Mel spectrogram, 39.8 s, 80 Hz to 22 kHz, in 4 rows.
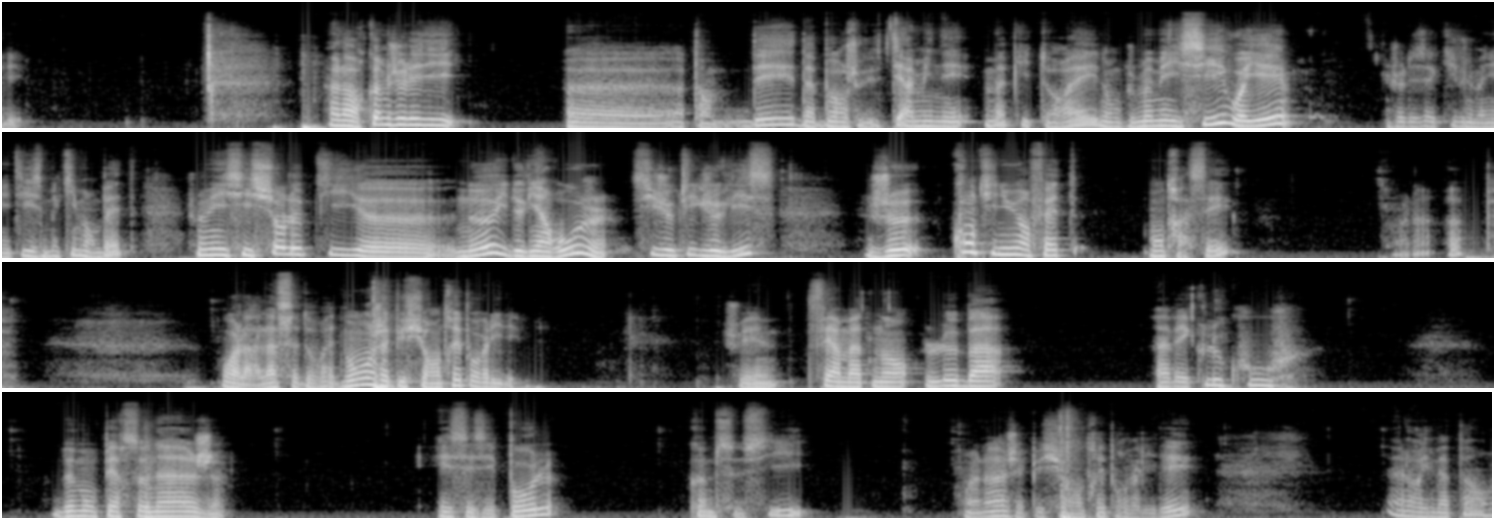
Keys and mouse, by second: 0.9 click, 2.0 KP_Subtract, 2.8 click, 3.9 click, 5.7 click, 9.7 click, 14.4 click, 18.2-19.3 drag, 19.9-21.5 drag, 22.4 Return, 23.2 KP_Subtract, 24.2 click, 25.1 click, 26.5-28.1 drag, 28.9-30.1 drag, 30.3 click, 31.6-33.0 drag, 34.2-36.4 drag, 36.9 Return, 39.0 click.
